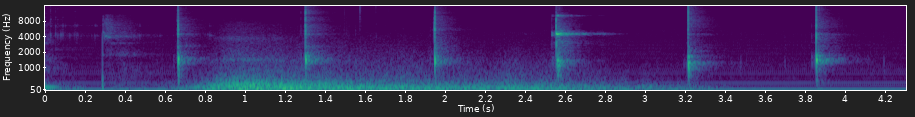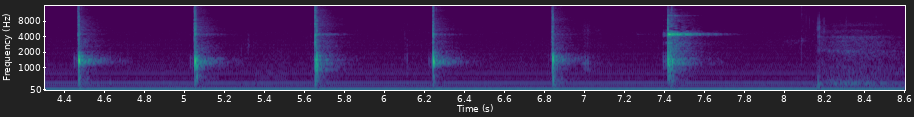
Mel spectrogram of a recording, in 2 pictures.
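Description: Ceramic pestle striking pills in a ceramic mortar: a steady series of sharp clinking taps, about one every 0.6 seconds, each ringing briefly. A soft rushing noise lies under the first few taps, and a faint low hum runs beneath.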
